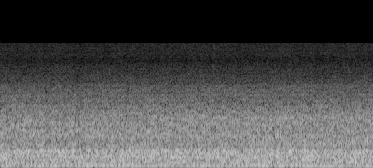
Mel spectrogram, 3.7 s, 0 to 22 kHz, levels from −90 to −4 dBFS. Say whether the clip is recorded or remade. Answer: remade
